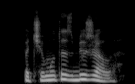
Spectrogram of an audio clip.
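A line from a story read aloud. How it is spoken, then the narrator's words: Plain. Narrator (Russian): спросил он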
